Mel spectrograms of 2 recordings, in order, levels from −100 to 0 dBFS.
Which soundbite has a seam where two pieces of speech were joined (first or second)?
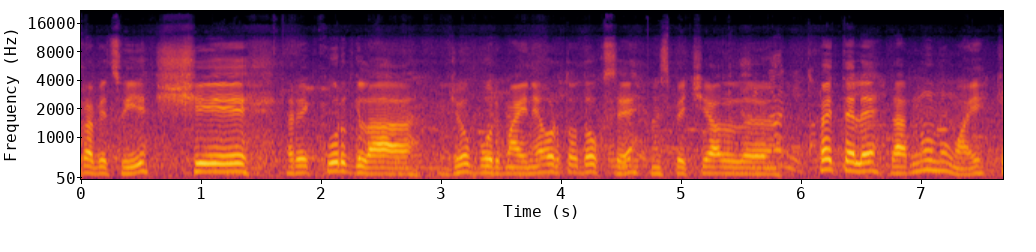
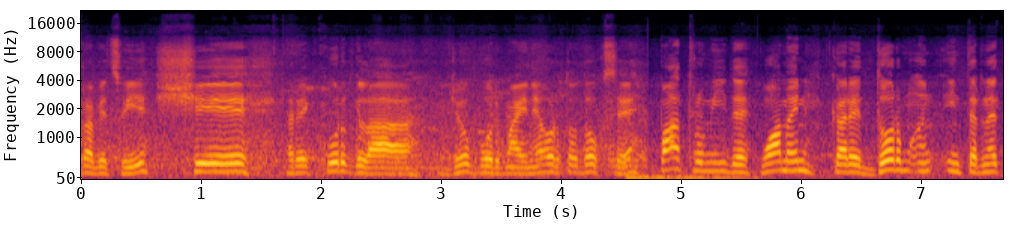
second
